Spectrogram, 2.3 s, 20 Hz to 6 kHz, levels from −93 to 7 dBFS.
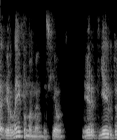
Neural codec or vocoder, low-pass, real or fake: codec, 16 kHz, 16 kbps, FreqCodec, larger model; 5.4 kHz; fake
